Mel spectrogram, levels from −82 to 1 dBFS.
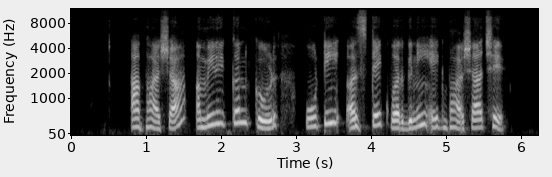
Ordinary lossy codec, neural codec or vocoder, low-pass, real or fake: Opus, 16 kbps; vocoder, 22.05 kHz, 80 mel bands, WaveNeXt; 9.9 kHz; fake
